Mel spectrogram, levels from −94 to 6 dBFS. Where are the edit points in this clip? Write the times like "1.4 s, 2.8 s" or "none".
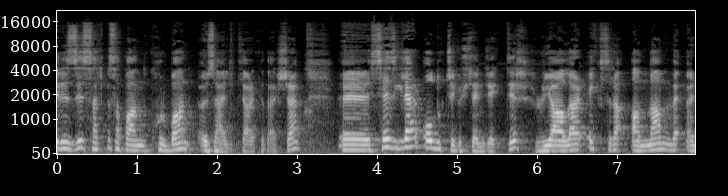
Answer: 1.2 s, 1.8 s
